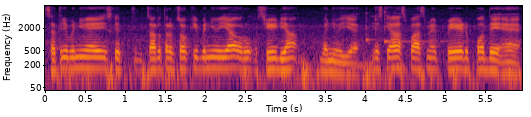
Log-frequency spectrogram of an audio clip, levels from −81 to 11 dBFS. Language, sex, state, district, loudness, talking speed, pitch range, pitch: Hindi, male, Rajasthan, Bikaner, -16 LUFS, 230 wpm, 145-165 Hz, 155 Hz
